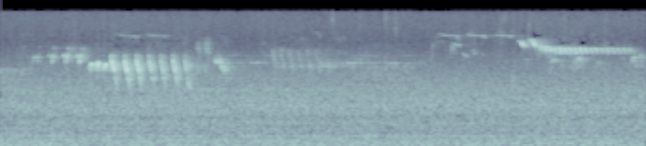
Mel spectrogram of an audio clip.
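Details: Eurasian blue tit in a spring forest and garden in early April, preparing a nest in a tree hollow and loudly announcing its territory from a branch: a quick high trilled burst, then another high trill later, over steady background hiss.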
